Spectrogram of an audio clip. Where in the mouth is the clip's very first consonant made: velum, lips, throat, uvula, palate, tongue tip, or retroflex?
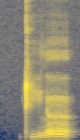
retroflex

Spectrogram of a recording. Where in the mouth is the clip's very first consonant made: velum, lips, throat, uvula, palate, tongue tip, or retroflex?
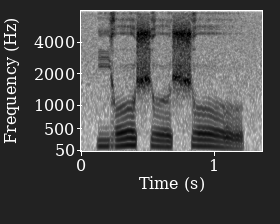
palate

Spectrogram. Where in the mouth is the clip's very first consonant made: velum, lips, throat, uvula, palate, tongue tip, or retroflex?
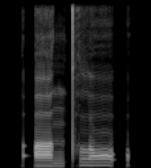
throat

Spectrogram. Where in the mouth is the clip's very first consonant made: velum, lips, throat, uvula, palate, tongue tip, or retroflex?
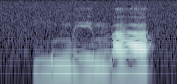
lips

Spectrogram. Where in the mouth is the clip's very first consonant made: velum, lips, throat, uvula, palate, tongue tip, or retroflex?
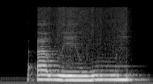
throat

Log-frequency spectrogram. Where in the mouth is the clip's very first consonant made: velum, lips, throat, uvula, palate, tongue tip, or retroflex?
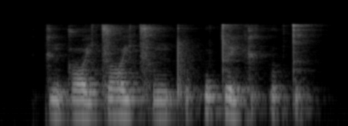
velum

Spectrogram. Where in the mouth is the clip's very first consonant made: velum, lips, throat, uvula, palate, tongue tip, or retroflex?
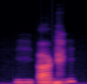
throat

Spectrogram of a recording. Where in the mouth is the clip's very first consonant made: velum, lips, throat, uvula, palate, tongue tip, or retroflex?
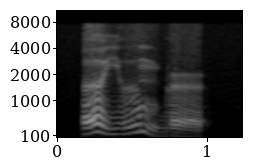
palate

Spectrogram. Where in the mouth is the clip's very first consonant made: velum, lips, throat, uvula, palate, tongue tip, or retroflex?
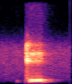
velum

